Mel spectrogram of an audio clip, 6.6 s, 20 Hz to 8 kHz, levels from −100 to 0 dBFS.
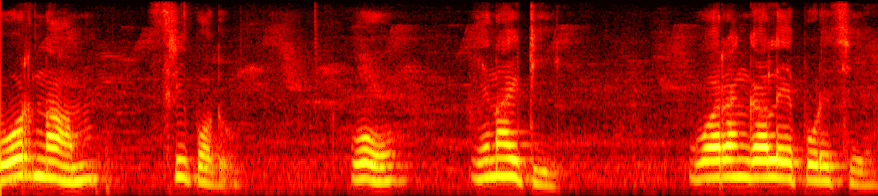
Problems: background sounds at intervals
